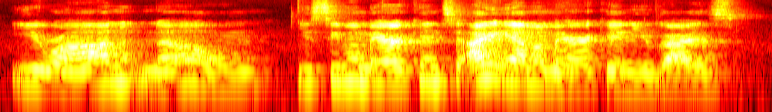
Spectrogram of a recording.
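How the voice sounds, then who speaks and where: A woman's voice: mid-range voice, moderate pace. Chatty young woman streamer, roomy echo. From Egypt. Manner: relaxed, chatty, answers chat questions with many fillers. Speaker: livestream host. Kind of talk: casual late-night chat with viewers. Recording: roomy echo with faint music.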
